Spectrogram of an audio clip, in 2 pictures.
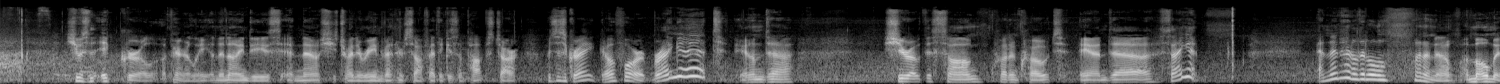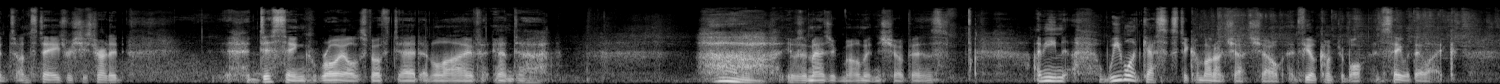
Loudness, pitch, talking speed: -17 LUFS, 110 Hz, 180 wpm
